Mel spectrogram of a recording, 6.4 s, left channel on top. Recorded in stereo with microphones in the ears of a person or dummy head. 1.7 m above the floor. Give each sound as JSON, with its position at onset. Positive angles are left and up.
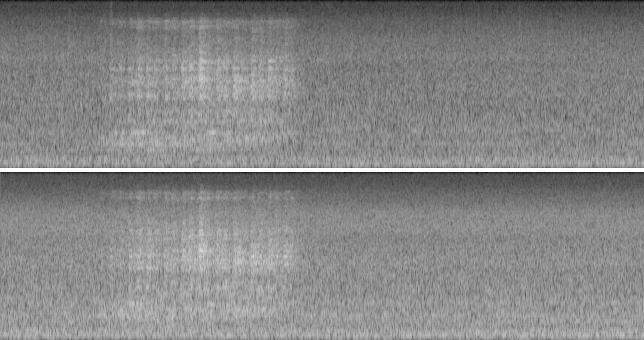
{"t": 1.0, "sound": "writing", "side_deg": 5, "distance_m": 1.1}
